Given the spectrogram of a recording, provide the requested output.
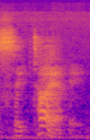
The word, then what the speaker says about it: satiety: Our next word is often incorrectly accented. It is satiety, S-A-T-I-E-T-Y, which refers to anything indulged in to excess.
